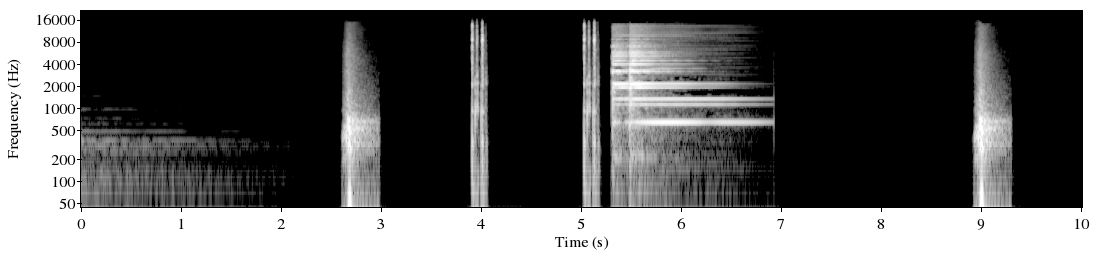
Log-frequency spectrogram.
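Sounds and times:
mouse clicks: 0:03.9 - 0:04.1, 0:05.0 - 0:05.2
bell ding: 0:05.3 - 0:07.0.

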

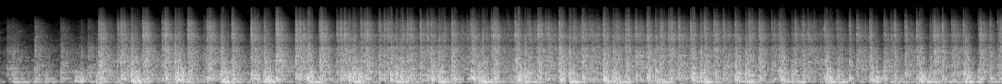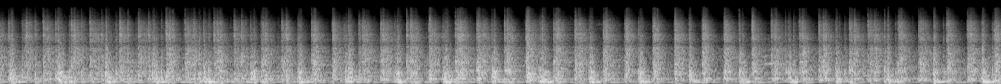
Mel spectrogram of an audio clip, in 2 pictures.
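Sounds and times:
dhol drums fast beat: 0:00.0 - 0:20.0.

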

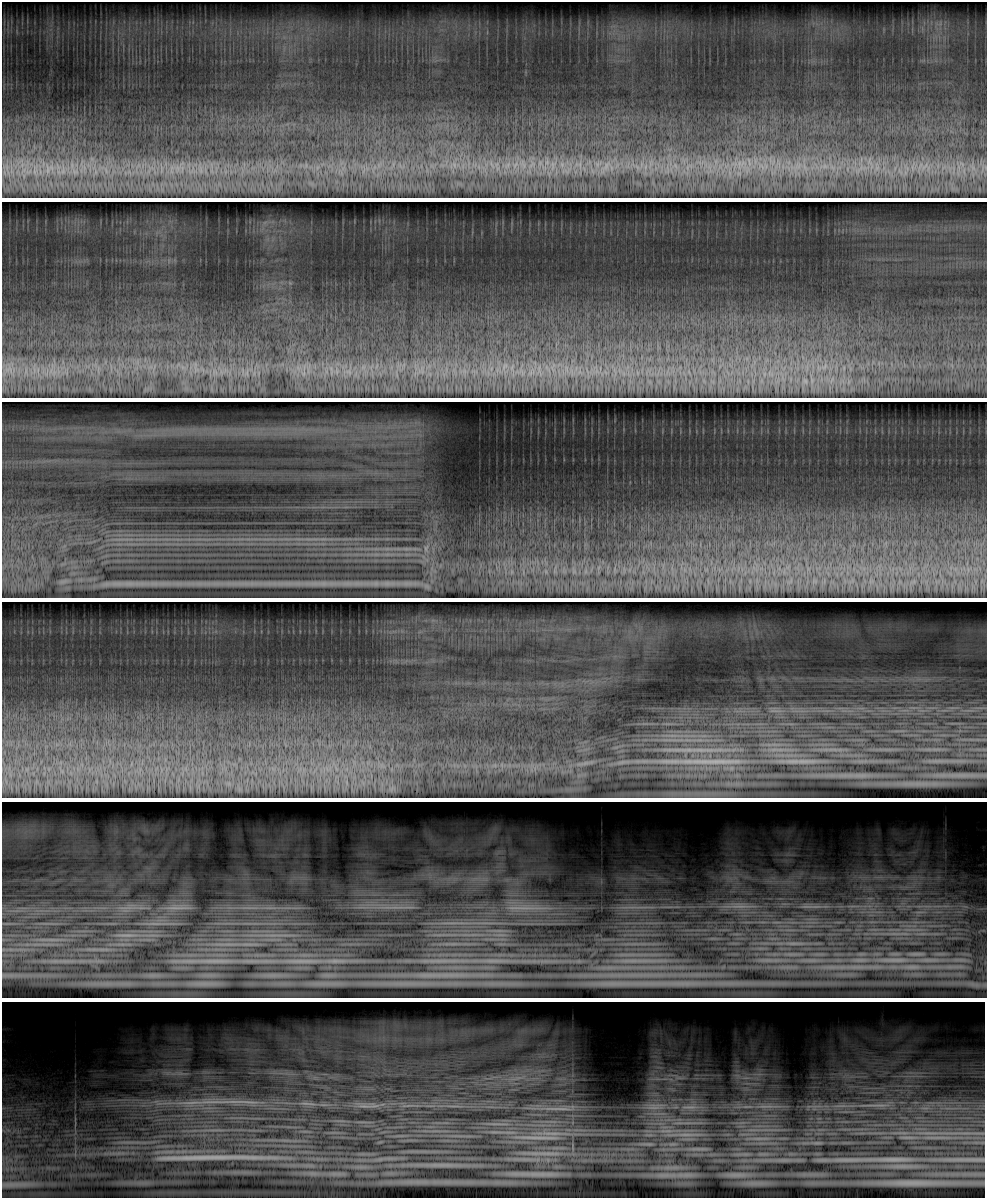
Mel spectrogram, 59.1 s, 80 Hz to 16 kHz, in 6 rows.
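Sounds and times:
model plane engine running: 0:00.0 - 0:59.0.

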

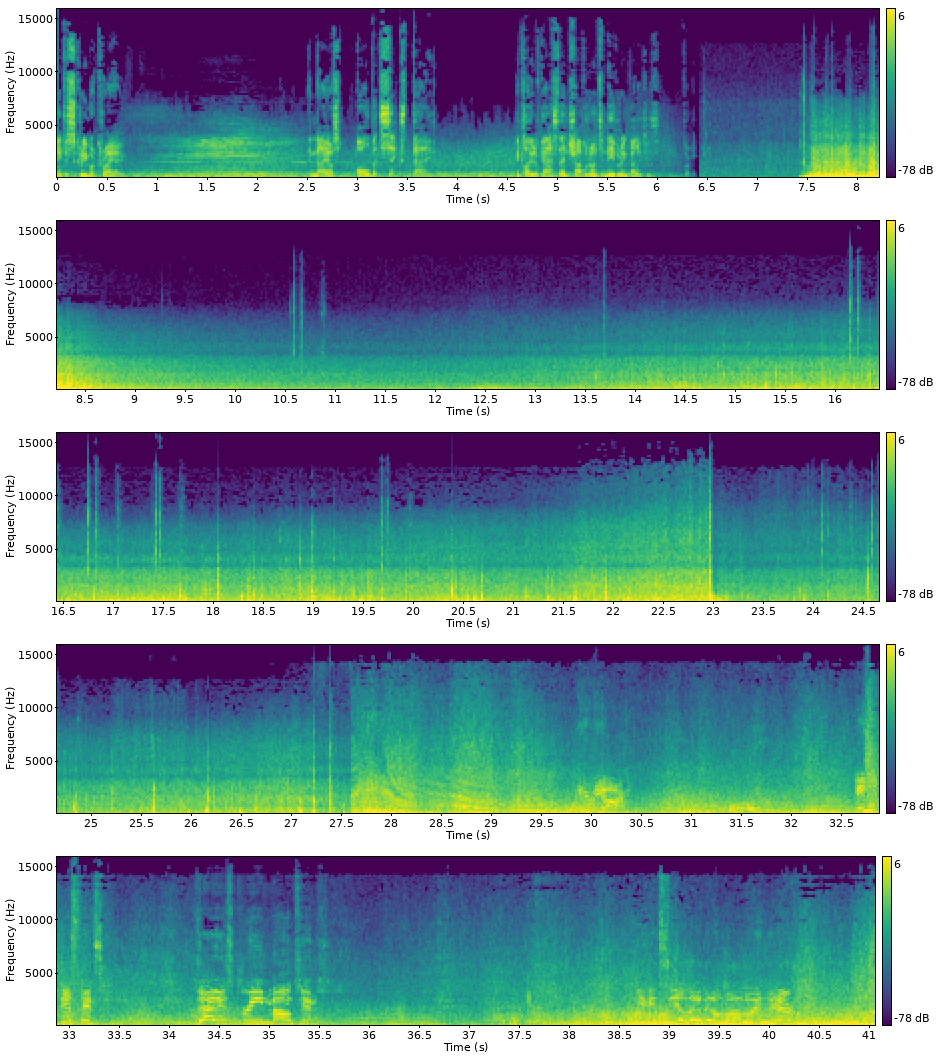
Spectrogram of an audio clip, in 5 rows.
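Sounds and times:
sharp cracks and crackling: 0:06.4 - 0:11.9, 0:12.8 - 0:41.0
volcanic eruption boom: 0:07.4 - 0:41.0
continuous rumble: 0:07.5 - 0:41.0.

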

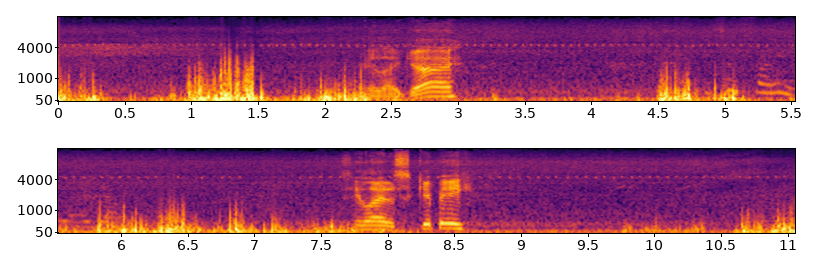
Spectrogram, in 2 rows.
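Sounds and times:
wind rumble on microphone: 0:00.0 - 0:08.3, 0:09.6 - 0:11.0
faint pulsing high tone: 0:00.0 - 0:11.0.

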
